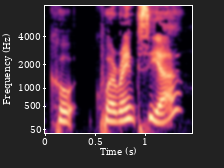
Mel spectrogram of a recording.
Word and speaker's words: Querencia: Steve's got a high opinion of Querencia. I hope I've pronounced that right. – Yes, that's right.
